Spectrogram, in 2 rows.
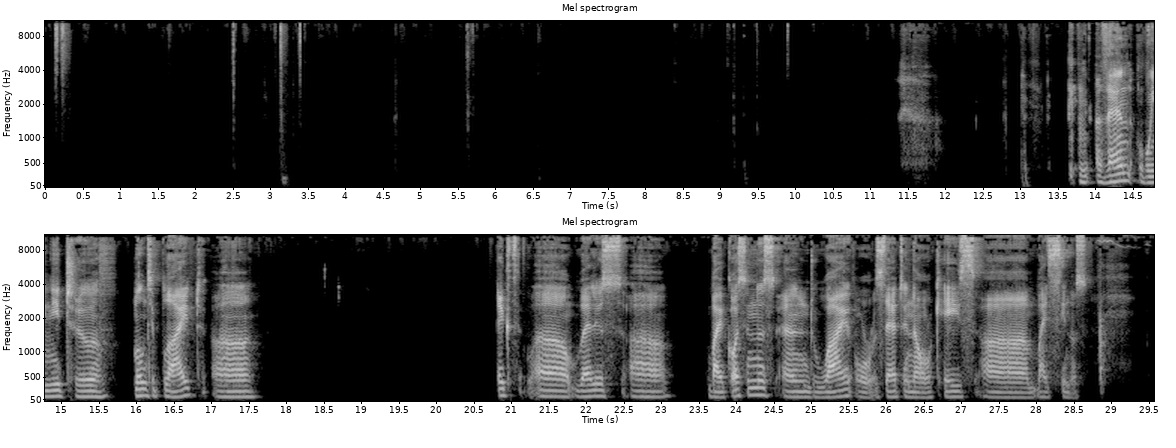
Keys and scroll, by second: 0.0-0.9 typing, 1.1 Return, 3.0-4.1 typing, 5.9-7.5 typing, 9.3-11.3 typing.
